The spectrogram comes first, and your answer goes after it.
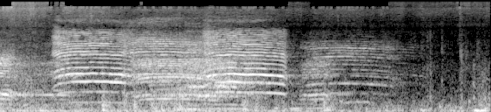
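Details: One drawn-out, quavering bleat from a Suffolk lamb among mixed groups in a barn at Ewetopia Farms lasts over two seconds, then a softer shorter bleat follows, with faint rustling behind.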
